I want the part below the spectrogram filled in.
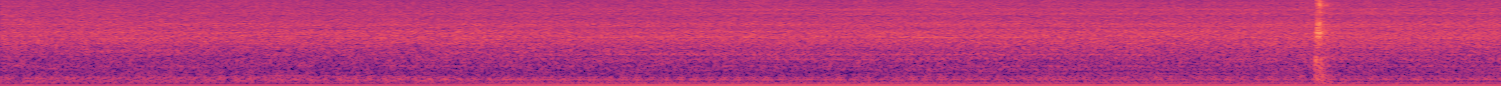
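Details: Rebuilt Honda CR-V at idle with front wheels off the ground, power steering belt just fitted and fluid refilled after running low: steady, even idle with no pump whine or groan; normal.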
